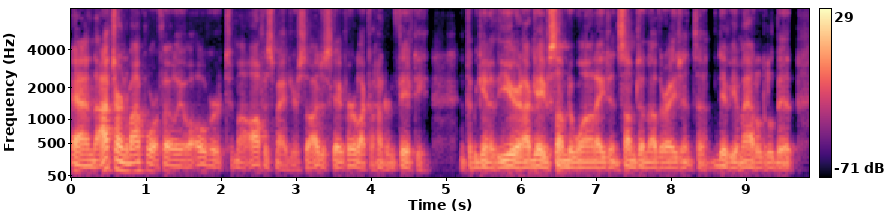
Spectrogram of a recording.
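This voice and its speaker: A man talks at a very fast pace with a very deep, low pitch. His voice has vocal fry and ordinary pitch variation. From US South, western North Carolina. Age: 70s. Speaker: real estate broker. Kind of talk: interview. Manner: halting.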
